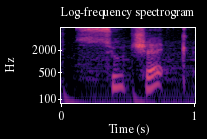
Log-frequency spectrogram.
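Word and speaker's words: Souček: as well um Thomas such Che that's how you pronounced his name uh that's how he's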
